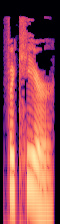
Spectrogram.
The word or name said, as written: fakhir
